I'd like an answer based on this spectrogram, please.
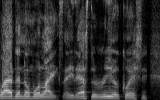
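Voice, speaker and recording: This man's pitch sits fairly high. He keeps a moderate pace. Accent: Alabama. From Alabama. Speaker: fantasy sports streamer. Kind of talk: live stream Q&A. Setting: live stream. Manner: casual.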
